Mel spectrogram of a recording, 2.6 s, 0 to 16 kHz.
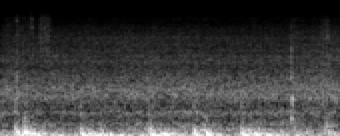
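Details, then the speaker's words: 2013 Mercedes Vito diesel van after a new Schaeffler alternator OAP pulley and aux belt, steering turned to full lock: steady low diesel idle, even throb, no squeaking from the belt; belt drive healthy. "right hand down down no more squeaking whatsoever and that is it"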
